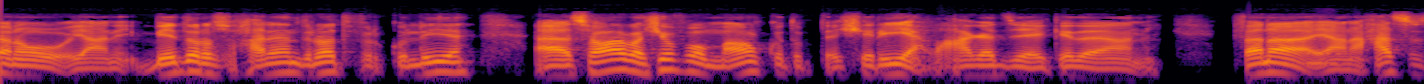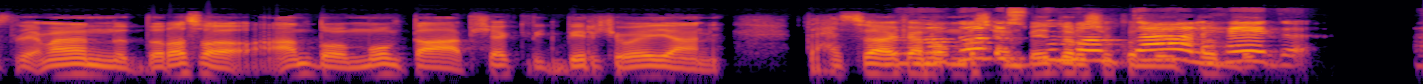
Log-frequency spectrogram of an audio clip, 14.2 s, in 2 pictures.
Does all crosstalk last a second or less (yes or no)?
no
